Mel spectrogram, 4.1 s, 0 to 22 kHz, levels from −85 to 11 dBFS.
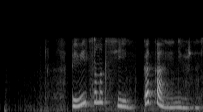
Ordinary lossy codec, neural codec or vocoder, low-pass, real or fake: Opus, 32 kbps; autoencoder, 48 kHz, 128 numbers a frame, DAC-VAE, trained on Japanese speech; 5.4 kHz; fake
